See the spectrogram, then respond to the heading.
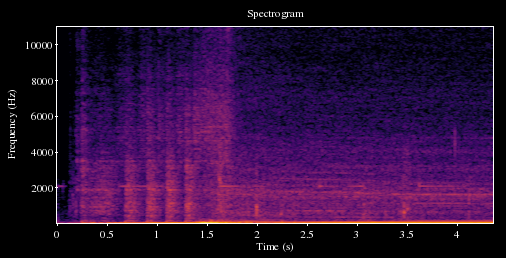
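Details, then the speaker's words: NC Miata swapped with an '06–'08 K24, bought from Copart as running and driving. Brief cranking, then it fires right up and settles into a smooth, even idle; a clean, healthy start. "she fires right up runs like a [Applause] top"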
